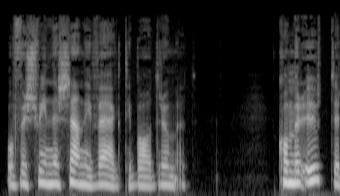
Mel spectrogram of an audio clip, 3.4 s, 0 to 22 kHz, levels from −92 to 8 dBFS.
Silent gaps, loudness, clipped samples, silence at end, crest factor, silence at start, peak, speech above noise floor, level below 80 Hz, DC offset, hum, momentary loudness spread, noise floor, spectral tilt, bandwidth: none; -23 LUFS; under 0.1%; 0 s; 18 dB; 0.1 s; -4 dBFS; 49 dB; -66 dBFS; under 0.1%; none; 9 LU; -71 dBFS; -5 dB/octave; 16.5 kHz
